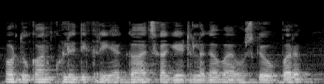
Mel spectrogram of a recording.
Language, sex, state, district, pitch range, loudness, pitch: Hindi, male, Haryana, Charkhi Dadri, 105-115 Hz, -17 LUFS, 110 Hz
